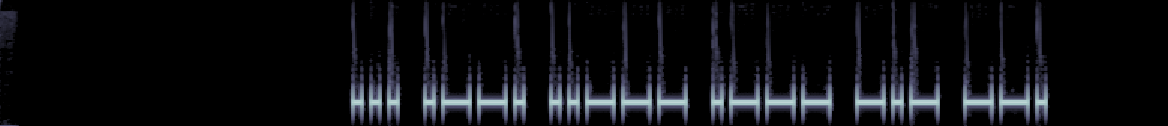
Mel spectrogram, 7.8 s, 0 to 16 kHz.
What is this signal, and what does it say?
Morse code, heard as a keyed tone, about 20 wpm, 700 Hz. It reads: SP2JKG
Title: DXCC-100 Call Signs - 6 Characters - 20wpm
